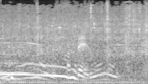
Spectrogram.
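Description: Women's voices singing a Tày khắp folk song: a held note gives way to several overlapping voice lines that slide up and down and waver, dying away near the end.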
